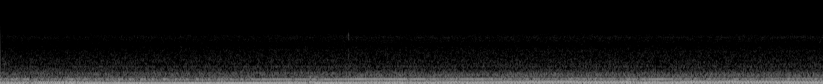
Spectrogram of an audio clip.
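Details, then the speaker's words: 1997 Toyota Land Cruiser FZJ80 (1FZE) idling steadily after a fix, heard in a before-and-after comparison. The earlier rough idle extended to about 2000 rpm. After a short drive, the owner thinks the ECU reset or relearned. Now much smoother, with slight shaking remaining. "a lot smoother I can still feel some shaking you know the end or some shaking us there it's not perfectly smooth but it's a whole lot better it's pretty stable"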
